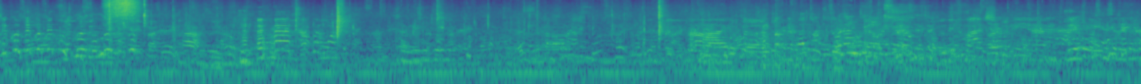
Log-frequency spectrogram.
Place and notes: Euphrasian Basilica, Poreč, Croatia - saturday noon
languages, steps and other voices ...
